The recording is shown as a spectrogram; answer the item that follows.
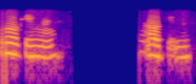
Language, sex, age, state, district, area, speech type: Tamil, female, 30-45, Tamil Nadu, Tiruchirappalli, rural, conversation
